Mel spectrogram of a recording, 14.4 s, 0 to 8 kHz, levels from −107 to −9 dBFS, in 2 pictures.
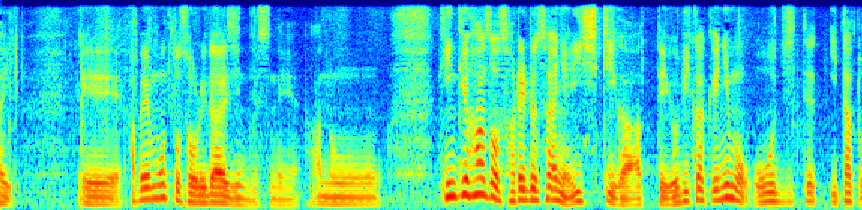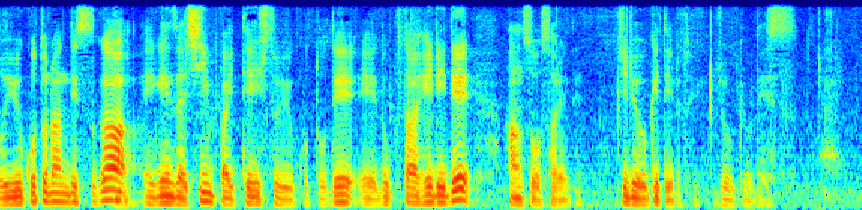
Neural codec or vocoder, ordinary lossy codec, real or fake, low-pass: none; none; real; 7.2 kHz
